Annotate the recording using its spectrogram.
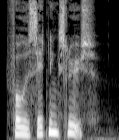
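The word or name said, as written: FORUDSÆTNINGSLØS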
